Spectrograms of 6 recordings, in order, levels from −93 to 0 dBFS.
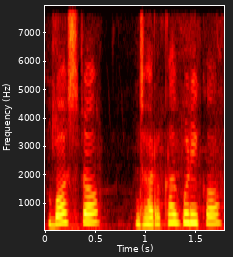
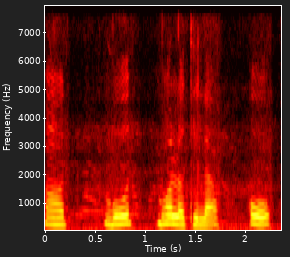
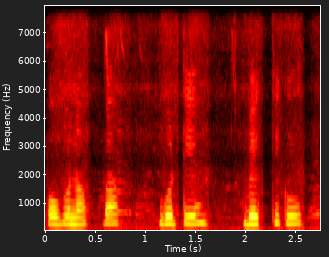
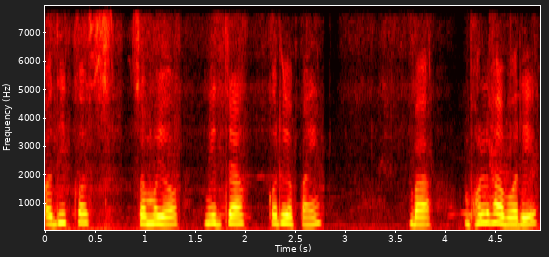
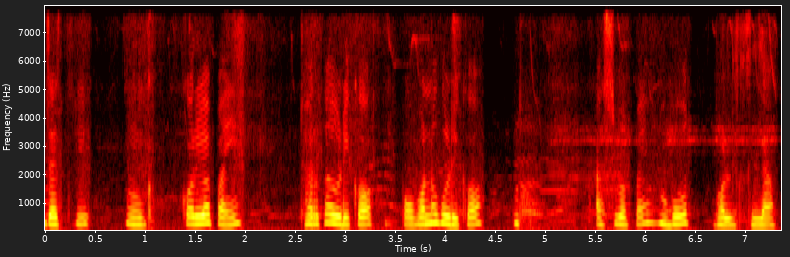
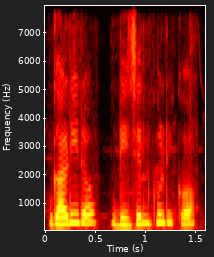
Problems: none marked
